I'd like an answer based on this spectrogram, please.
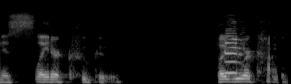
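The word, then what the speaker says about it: Koekkoek: don't know how to say this name slater cocaine that's close the correct pronunciation is slater cuckoo but you were kind of close okay the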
